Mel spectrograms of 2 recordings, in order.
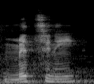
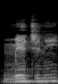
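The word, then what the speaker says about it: Mazzini: इसे समझने के लिए उन्होंने उस ज्यूसेप मेत्सिनी, यही सही उच्चारण है जिसे बोलचाल में मेजनी कहा जाता है, के कथन का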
